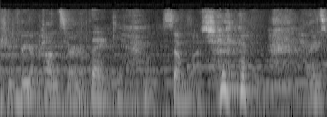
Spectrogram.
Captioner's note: Ridacchia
